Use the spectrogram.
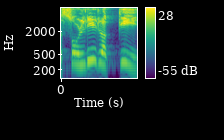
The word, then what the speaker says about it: soliloquy: 여러분들 솔리럭기. 여러분들 미가 발음 갖다 합시다. 솔리럭기. 그죠? 여러분들 QUY가 발음이 귀 발음입니다.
